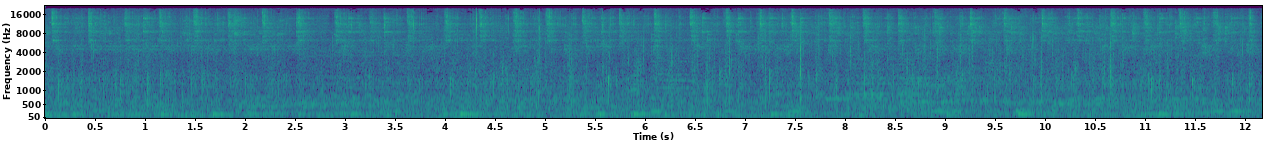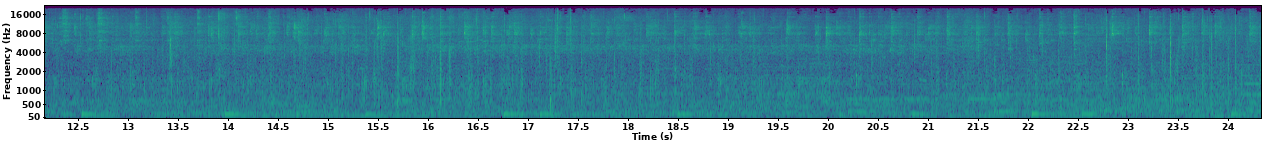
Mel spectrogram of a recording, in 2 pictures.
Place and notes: Berlin: Vermessungspunkt Kottbusser Damm 10 - Berlin Marathon sounds
Berlin Marathon, runners running-by, applauding people along the road, music
(Sony PCM D50)
Berlin, Germany, 16 September 2018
